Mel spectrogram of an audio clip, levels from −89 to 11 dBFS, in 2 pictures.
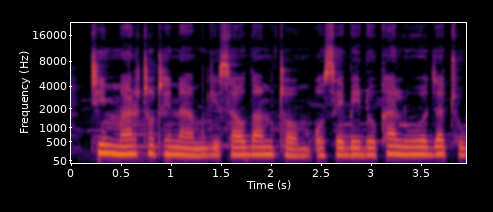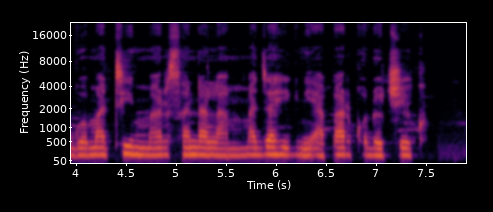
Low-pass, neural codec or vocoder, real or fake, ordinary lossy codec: none; vocoder, 44.1 kHz, 128 mel bands every 256 samples, BigVGAN v2; fake; none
